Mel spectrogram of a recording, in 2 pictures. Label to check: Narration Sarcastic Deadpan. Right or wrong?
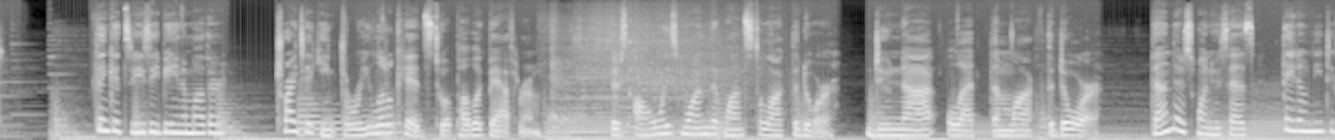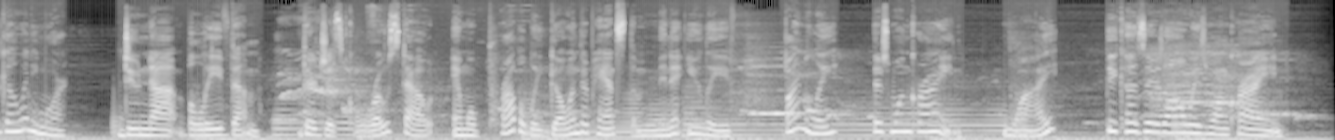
Right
